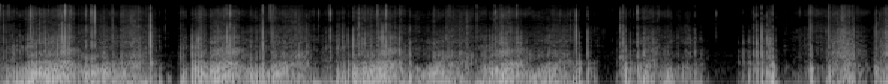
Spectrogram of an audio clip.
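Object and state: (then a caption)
Woven fiber placemat being scratched. Long acrylic-style nails on both hands scratch fast across a round, dark, thin, flat woven placemat of coiled braided fiber lying on a table. The result is a dense, rough, crinkly scraping with a heavy low rasp, running in quick continuous bursts broken by a few brief pauses before resuming.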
